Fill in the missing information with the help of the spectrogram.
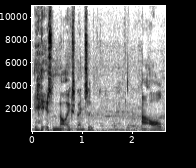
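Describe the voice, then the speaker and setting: A lowish, gravelly voice with fairly even intonation belongs to this unhurried British food reviewer and vlog host in his thirties. He chats to camera in a slangy, emphatic way, repeating phrases for effect. Music plays in the background on the open-air roadside terrace, along with street noise and passing vehicles.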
